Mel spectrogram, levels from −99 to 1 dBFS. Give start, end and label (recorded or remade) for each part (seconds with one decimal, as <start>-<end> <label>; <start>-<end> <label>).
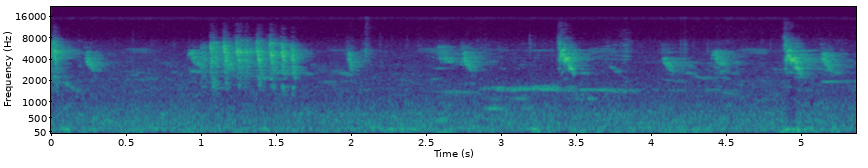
0.0-1.3 recorded; 1.3-2.0 remade; 2.0-4.2 recorded; 4.2-5.4 remade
